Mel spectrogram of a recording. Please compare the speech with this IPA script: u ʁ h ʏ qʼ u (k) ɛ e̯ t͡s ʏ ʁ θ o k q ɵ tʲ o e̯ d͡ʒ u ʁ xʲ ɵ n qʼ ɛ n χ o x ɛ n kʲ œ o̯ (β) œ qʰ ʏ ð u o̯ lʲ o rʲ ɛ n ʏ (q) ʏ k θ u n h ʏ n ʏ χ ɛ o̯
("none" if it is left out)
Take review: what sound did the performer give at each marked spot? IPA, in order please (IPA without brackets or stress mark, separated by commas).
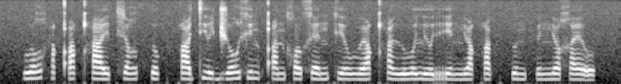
qʰ, β, q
